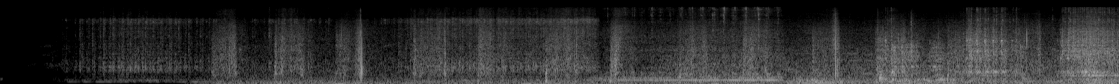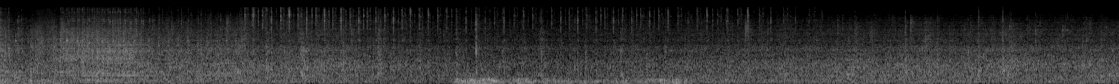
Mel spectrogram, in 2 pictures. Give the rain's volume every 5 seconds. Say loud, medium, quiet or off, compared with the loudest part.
off, loud, loud, loud, loud.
